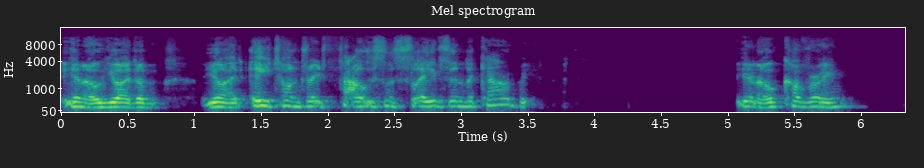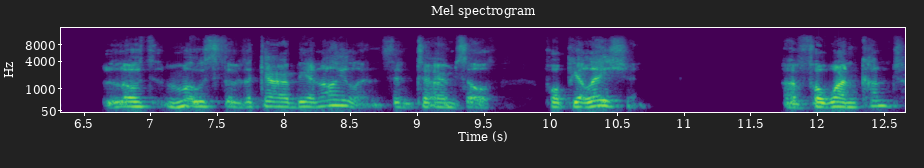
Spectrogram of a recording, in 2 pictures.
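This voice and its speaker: A man with a high pitch talks at a moderate pace, leaving long, frequent pauses. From Jamaica, Kingston. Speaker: professor. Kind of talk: Q&A talk. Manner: halting, repetitive starts.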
